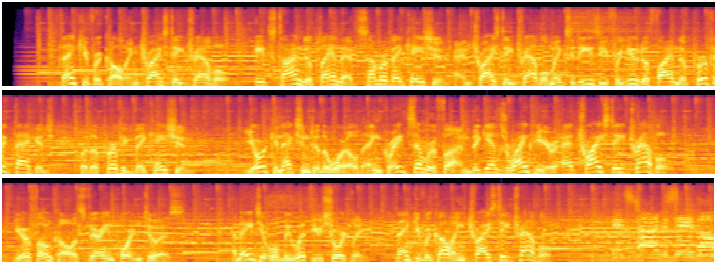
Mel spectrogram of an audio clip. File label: On-hold (male)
